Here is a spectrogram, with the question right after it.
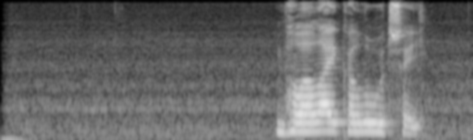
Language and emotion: Russian, positive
